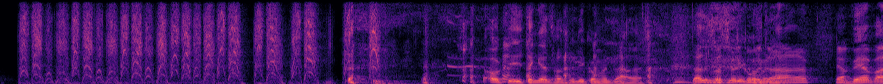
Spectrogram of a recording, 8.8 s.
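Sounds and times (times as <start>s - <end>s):
zipper played rhythmically like a song: 0.2s - 4.2s
laughter: 3.4s - 8.1s
speech: 4.9s - 8.8s.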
